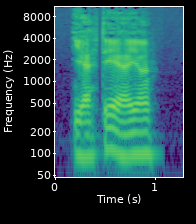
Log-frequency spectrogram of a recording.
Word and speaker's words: Ja, det er jeg: Ja, det er jeg. Ja, det er jeg. – Ask, are you American? – Er du amerikaner? Er du amerikaner? – Answer, yes, I am. – Ja, det er jeg.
